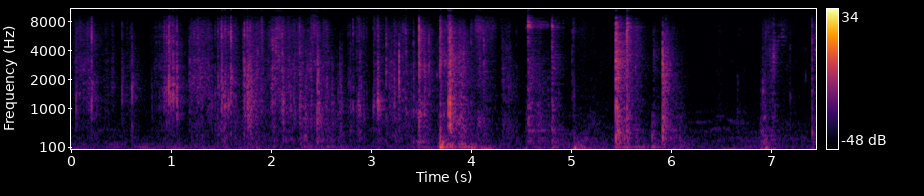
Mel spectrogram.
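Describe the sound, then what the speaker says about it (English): Scissors snip through craft material while trimming away excess pieces for handmade women's slippers, a run of close, crisp cuts with crinkling of the sheet between them, no voices. "Let me cut the other part that I don't need away."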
